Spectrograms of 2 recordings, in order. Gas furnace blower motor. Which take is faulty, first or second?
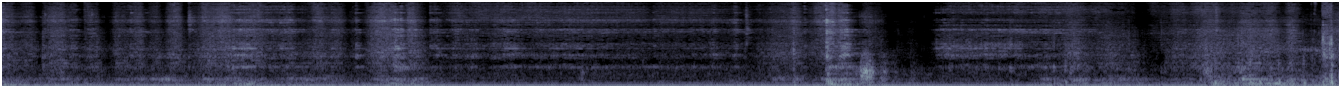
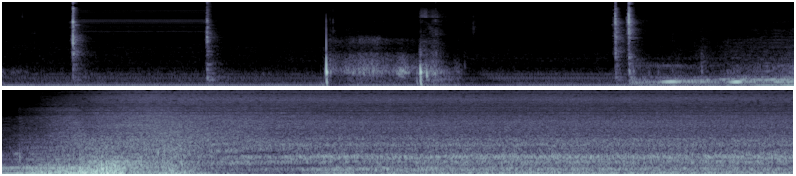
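first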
